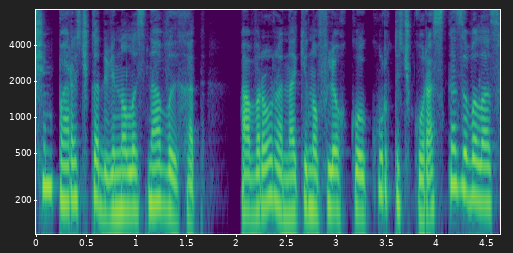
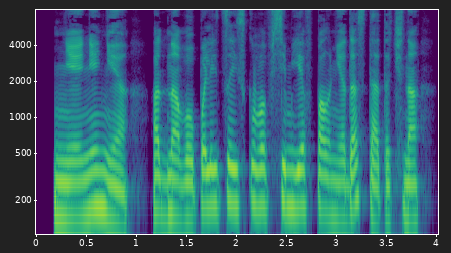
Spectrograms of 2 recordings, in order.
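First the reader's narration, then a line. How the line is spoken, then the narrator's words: Brother's amused snort. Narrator (Russian): хмыкнул брат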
